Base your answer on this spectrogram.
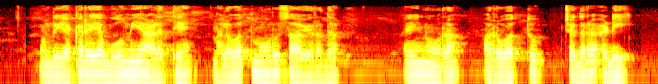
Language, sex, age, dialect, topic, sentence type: Kannada, male, 18-24, Mysore Kannada, agriculture, statement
